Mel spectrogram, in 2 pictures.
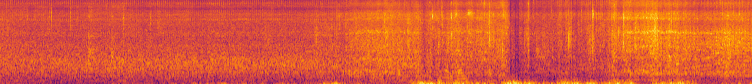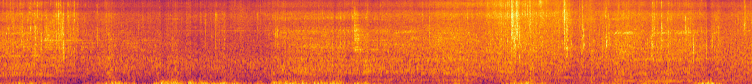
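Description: A red Peugeot Partner van's engine as it drives out of the yard, with gusts of wind buffeting the microphone in repeated low rumbles from about eight seconds on.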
